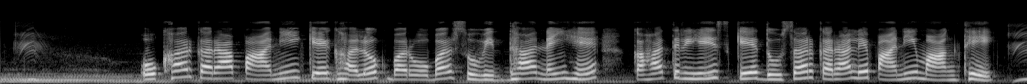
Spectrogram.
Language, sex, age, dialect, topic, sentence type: Chhattisgarhi, female, 25-30, Eastern, agriculture, statement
